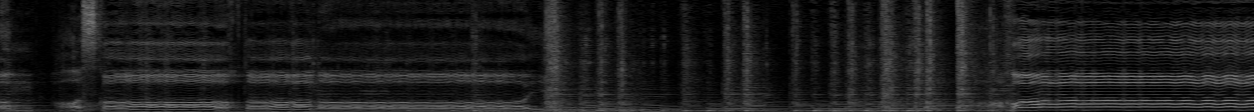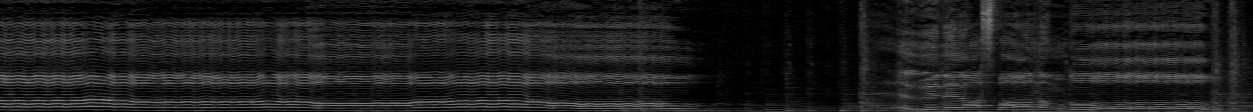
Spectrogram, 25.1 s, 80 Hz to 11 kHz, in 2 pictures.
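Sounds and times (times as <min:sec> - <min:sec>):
person singing long ornamented note: 0:09.8 - 0:19.7.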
